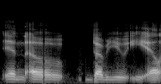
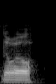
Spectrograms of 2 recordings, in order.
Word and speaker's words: Noel: spelled the same but Noel is n o w l l like a normal person would say na nowl but it's Noel um offensive line doesn't look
